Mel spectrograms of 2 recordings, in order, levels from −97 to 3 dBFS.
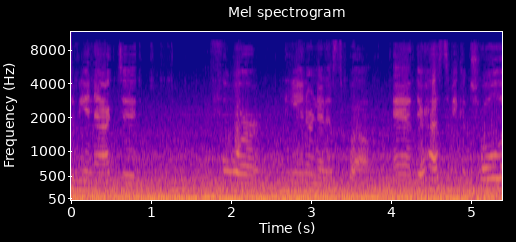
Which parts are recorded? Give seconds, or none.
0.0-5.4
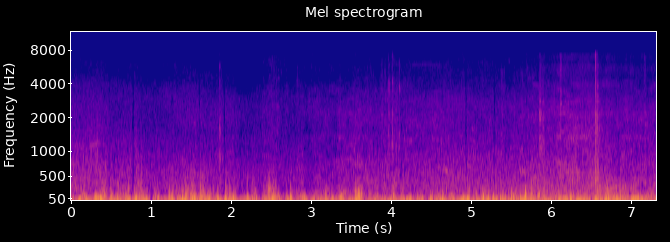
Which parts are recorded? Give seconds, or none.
0.0-2.9; 3.7-5.9

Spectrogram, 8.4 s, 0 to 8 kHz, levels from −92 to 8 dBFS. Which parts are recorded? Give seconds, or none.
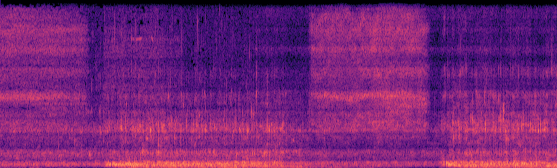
0.0-3.8

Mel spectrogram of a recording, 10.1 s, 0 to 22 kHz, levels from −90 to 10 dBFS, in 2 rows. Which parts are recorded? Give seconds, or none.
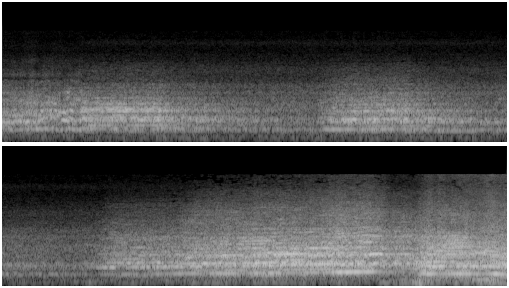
0.8-10.1

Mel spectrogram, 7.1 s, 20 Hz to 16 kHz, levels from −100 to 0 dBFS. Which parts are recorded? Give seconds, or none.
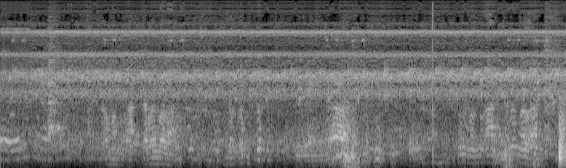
0.0-2.1; 2.7-3.6

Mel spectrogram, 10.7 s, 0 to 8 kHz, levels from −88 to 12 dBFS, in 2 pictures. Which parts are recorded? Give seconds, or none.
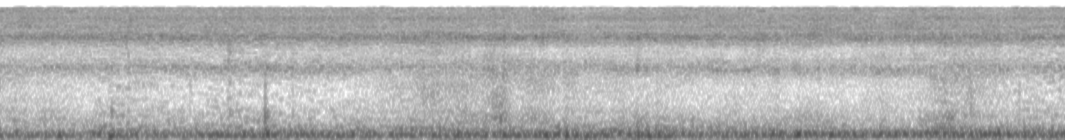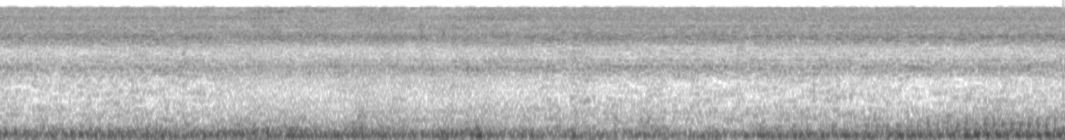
0.5-1.8; 5.1-6.4; 8.0-10.7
